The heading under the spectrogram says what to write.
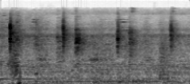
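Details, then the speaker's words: Dairy milking unit: the pulsator clicks evenly about twice a second, alternating side to side to open and close the rubber liners, over a steady vacuum hum in the milk line; the pulsator is working normally. "and then this is our pulsator you hear that clicking it's it does two does one side other side it it it pulsates back and forth the sides and it just opens and closes that rubber"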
